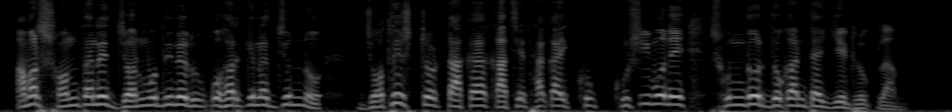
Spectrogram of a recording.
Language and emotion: Bengali, happy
